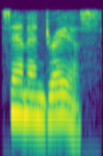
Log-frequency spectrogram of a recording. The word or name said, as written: San Andreas Fault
